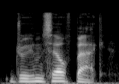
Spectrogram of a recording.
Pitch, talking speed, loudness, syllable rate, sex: 125 Hz, 150 wpm, -16 LUFS, 4.2 syllables/s, male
